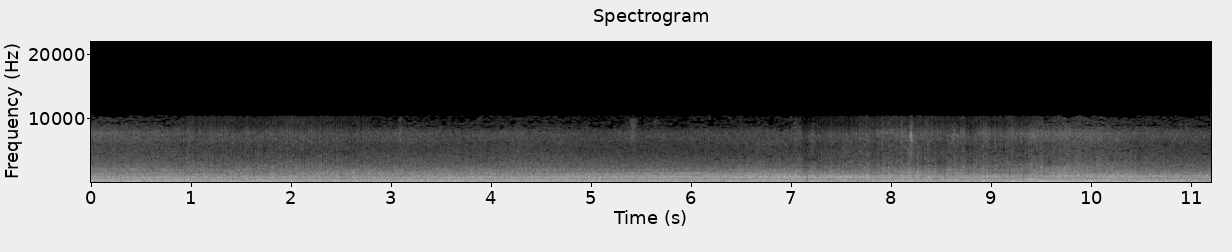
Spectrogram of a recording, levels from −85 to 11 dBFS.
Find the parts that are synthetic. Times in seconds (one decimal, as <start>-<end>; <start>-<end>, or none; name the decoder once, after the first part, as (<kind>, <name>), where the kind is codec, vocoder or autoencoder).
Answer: 0.9-2.8 (vocoder, WaveNeXt); 7.1-9.5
